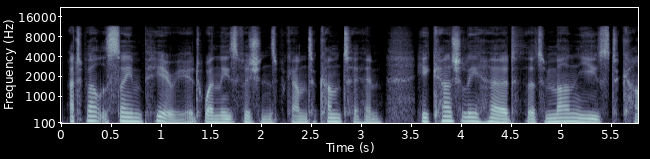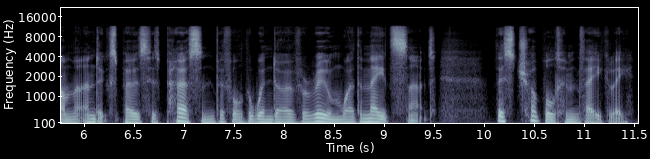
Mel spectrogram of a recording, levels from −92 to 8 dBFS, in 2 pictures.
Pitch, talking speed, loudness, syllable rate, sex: 115 Hz, 210 wpm, -22 LUFS, 5.5 syllables/s, male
